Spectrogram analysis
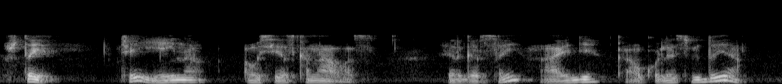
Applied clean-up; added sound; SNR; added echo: none; none; none; none.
